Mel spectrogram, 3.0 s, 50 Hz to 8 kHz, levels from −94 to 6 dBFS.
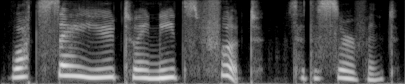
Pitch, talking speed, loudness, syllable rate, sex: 285 Hz, 195 wpm, -16 LUFS, 4.1 syllables/s, female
